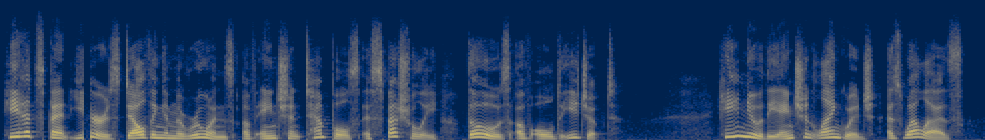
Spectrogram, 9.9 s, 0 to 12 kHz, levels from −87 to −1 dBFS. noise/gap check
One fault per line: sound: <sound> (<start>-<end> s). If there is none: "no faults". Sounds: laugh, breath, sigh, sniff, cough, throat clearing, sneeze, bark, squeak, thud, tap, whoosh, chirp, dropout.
sound: dropout (0.8-0.9 s)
